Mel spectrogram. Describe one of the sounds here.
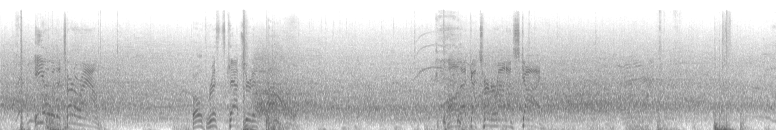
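Bodies thud heavily onto a wrestling ring's mat.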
